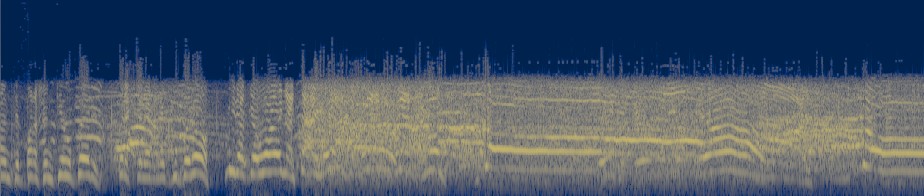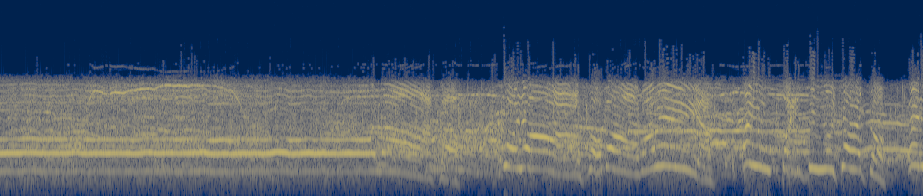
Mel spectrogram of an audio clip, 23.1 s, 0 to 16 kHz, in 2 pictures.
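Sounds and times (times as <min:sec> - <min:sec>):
commentator shouting goal cry: 0:00.0 - 0:23.0.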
